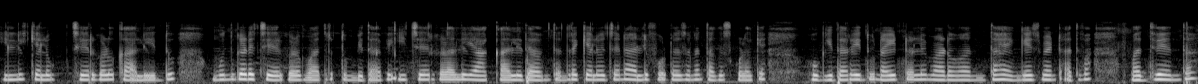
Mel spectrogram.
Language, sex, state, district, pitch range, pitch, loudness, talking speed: Kannada, female, Karnataka, Gulbarga, 205-225 Hz, 215 Hz, -18 LUFS, 170 wpm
